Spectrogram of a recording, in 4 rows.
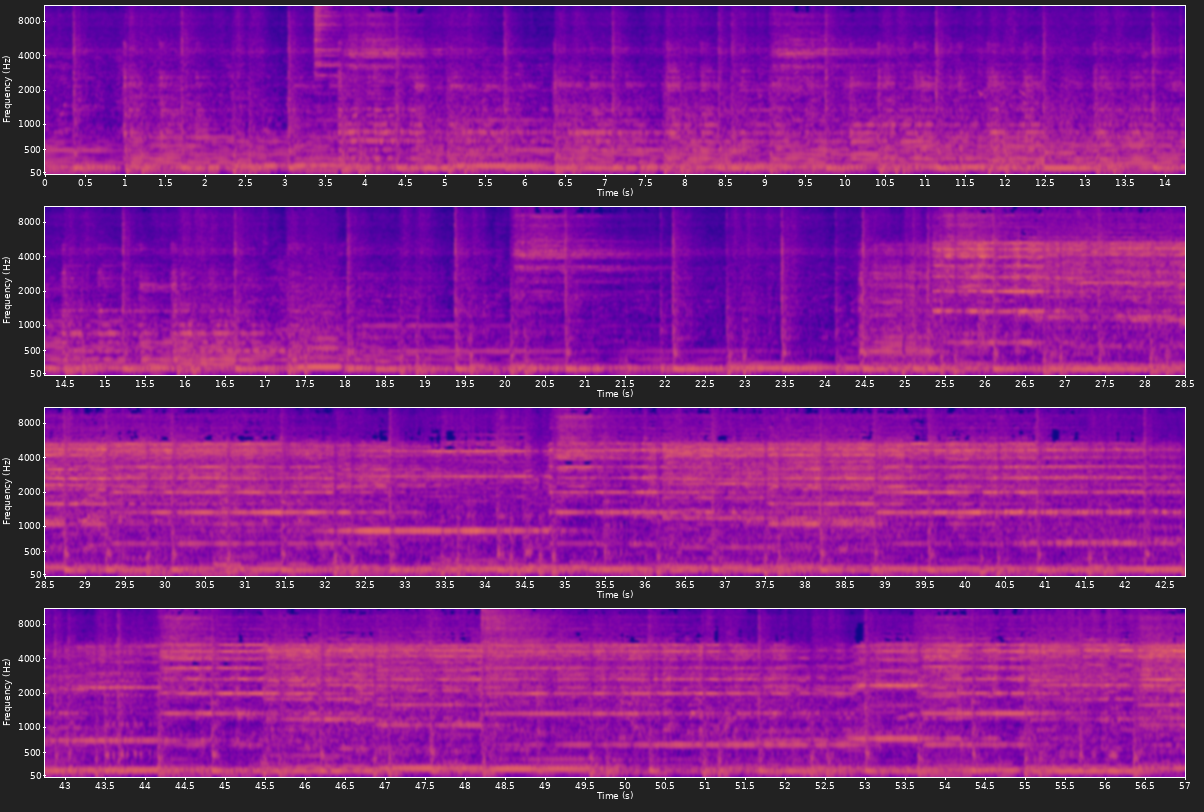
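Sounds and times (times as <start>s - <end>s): drum kit: 0.0s - 57.0s
electric guitars: 0.0s - 57.0s.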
